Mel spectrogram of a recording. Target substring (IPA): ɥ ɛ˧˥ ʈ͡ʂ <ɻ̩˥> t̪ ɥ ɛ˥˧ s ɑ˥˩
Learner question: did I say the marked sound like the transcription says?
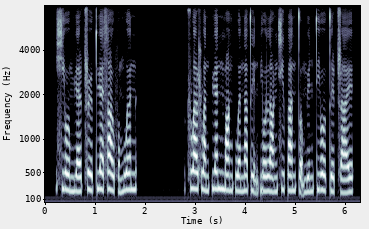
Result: no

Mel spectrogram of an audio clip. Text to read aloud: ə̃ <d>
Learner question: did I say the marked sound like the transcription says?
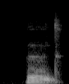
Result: yes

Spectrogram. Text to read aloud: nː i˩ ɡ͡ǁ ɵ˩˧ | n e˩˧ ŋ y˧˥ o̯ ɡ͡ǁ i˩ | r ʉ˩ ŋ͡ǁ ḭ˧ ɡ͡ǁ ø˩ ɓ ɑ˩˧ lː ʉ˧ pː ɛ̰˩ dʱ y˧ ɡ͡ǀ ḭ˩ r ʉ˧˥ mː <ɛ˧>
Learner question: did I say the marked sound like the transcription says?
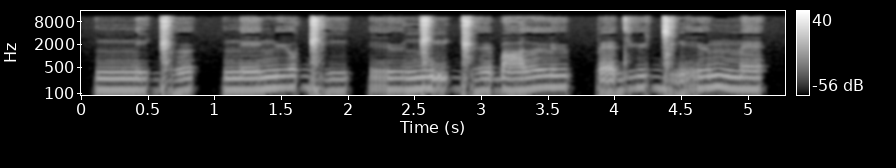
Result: yes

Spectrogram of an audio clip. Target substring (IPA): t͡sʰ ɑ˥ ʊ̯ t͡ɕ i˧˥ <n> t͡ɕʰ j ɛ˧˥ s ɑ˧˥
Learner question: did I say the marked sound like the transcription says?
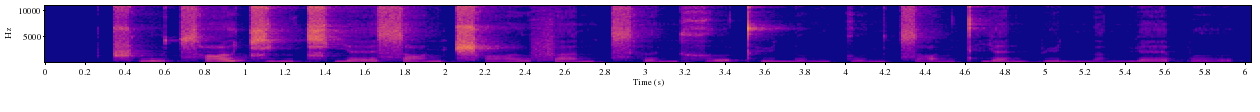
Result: no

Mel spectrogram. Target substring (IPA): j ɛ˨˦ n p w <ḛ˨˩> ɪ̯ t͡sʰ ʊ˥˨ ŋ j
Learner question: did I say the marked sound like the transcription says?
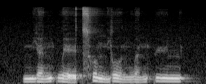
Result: yes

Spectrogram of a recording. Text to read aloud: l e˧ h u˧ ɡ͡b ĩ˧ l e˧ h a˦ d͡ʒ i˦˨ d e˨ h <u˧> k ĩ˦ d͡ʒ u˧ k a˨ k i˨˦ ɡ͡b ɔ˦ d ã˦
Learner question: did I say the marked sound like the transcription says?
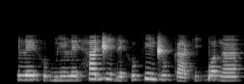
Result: no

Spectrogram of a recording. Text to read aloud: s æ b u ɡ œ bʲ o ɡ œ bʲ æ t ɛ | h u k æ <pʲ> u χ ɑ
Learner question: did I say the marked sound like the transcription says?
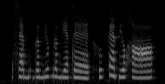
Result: yes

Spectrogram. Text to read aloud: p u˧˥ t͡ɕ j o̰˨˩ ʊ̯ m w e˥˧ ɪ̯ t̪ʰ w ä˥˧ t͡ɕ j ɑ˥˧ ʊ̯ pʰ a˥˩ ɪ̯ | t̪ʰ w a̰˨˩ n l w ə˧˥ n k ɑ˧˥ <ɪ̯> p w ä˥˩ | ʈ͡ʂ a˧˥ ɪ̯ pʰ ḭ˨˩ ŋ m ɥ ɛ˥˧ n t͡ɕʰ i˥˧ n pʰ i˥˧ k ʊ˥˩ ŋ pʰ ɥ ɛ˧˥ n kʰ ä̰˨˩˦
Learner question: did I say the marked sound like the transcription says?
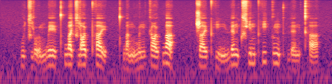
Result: no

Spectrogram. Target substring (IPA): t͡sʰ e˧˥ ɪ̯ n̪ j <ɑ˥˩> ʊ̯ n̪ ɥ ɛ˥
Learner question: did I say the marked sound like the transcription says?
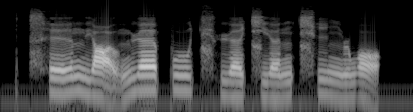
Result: no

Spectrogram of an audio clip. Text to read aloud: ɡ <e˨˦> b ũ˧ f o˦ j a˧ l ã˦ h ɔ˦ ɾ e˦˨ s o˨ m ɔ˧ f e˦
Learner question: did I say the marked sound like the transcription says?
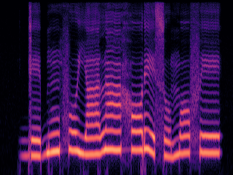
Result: no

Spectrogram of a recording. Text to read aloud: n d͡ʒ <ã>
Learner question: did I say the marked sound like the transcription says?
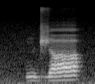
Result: no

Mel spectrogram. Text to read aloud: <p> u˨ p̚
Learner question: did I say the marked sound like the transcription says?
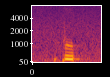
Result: yes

